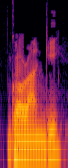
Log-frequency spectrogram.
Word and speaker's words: Gaurangi: Notice how all the I's at the end of these different designations of Radharani, Gaurangi and Vrindavaneshwari, Devi, and that's it, 3. They're all short.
